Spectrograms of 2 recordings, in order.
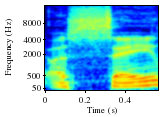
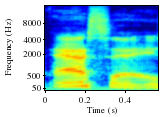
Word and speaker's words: assay: that I got was assay I think I've had this before but I think I pronounced it aay last time and I just looked it up I think it's actually pronounced asay so I'm going to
